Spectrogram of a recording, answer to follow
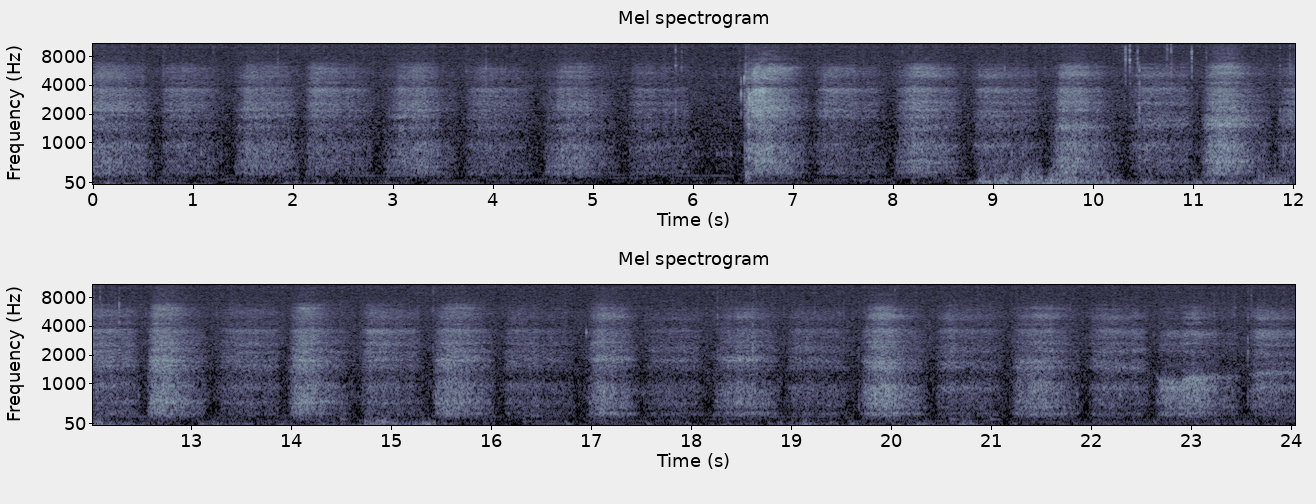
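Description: A man breathing hard and fast close to the microphone, a short breath sound about every three-quarters of a second, as he hauls a fish up through an ice hole by hand. The breathing is faint, with a few low rumbles in the middle.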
